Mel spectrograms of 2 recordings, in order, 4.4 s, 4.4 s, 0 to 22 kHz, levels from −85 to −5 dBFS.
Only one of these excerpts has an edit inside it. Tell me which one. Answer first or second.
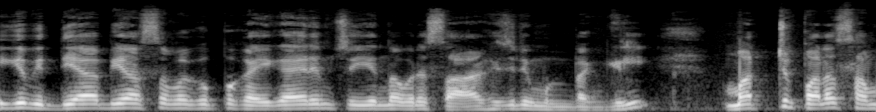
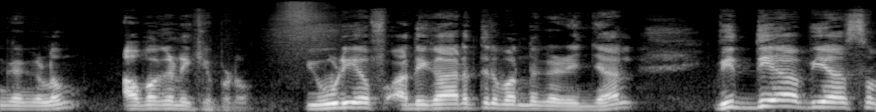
second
